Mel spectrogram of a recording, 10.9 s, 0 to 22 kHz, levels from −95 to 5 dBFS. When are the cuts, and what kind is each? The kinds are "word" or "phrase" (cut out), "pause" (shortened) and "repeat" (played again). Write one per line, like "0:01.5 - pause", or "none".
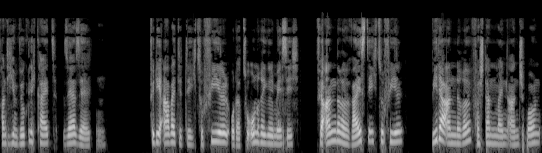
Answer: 0:03.2 - word

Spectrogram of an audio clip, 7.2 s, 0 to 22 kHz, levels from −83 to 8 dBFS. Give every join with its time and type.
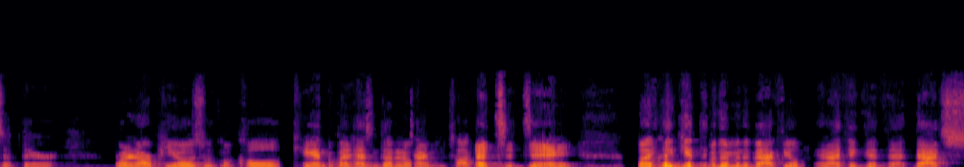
0:02.1 - word
0:02.5 - word
0:03.1 - word
0:03.5 - word
0:04.9 - word
0:05.3 - word
0:06.0 - word

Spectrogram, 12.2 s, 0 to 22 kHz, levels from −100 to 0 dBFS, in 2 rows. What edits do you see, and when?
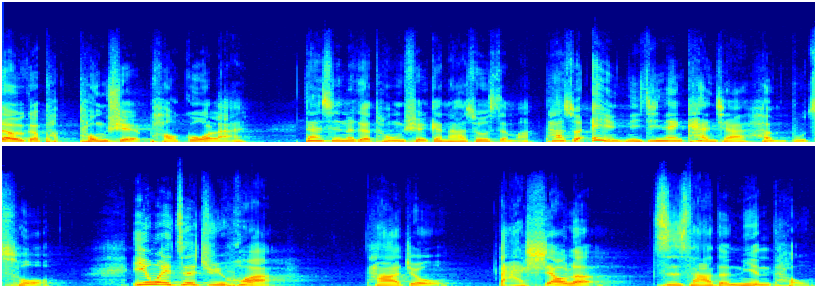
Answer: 0:04.0 - pause

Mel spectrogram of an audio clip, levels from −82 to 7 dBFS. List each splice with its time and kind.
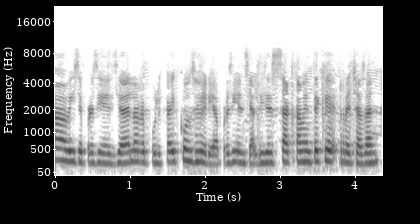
none

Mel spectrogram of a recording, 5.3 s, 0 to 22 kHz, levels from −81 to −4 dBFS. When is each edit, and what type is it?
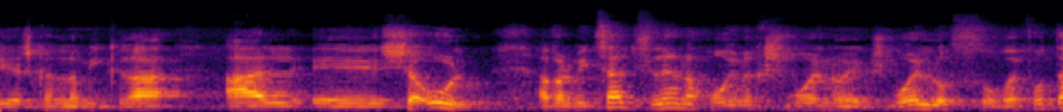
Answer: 0:03.2 - word

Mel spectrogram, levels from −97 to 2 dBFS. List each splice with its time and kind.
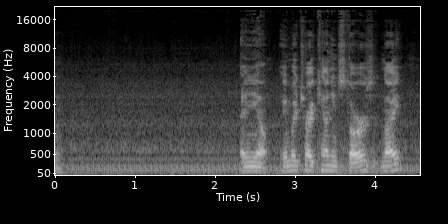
none

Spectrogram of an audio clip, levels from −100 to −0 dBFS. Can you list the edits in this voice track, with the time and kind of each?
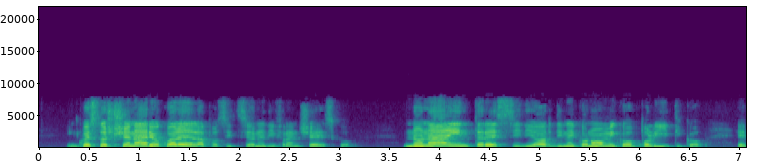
none

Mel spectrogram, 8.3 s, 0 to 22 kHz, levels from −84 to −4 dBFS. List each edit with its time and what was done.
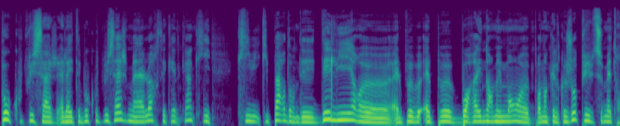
0:03.5 - word

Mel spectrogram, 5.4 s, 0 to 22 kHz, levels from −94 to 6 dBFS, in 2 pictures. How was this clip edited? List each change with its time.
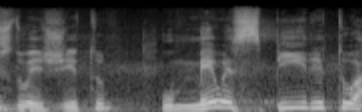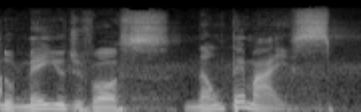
0:01.1 - pause
0:02.7 - word
0:04.0 - pause

